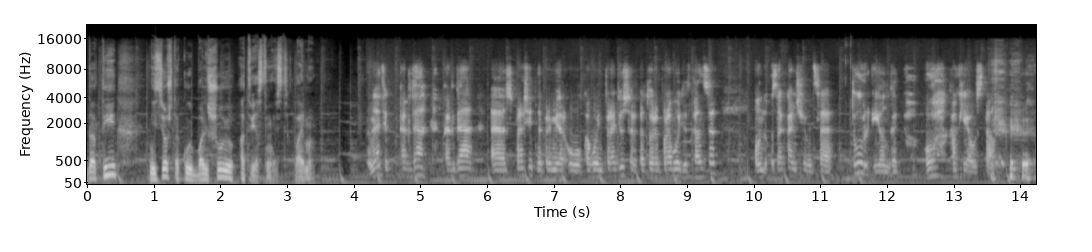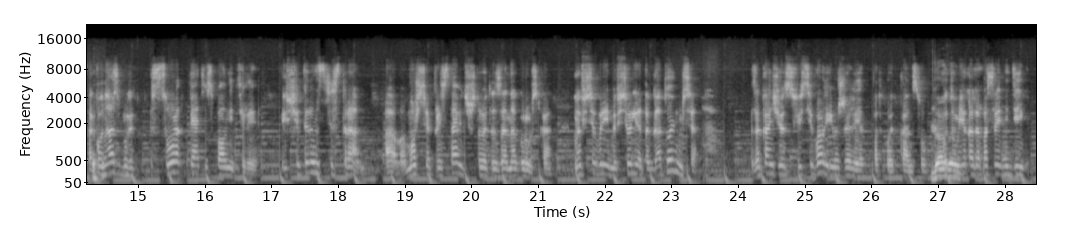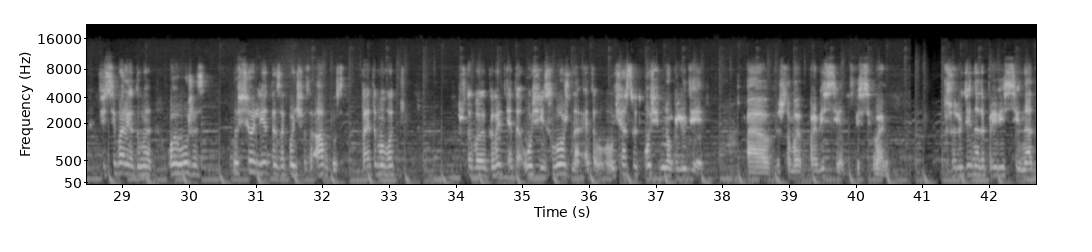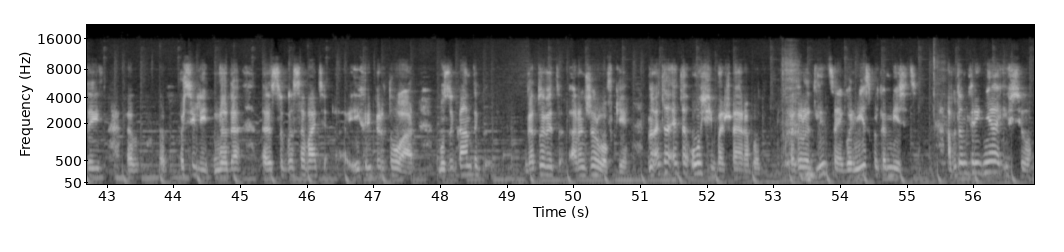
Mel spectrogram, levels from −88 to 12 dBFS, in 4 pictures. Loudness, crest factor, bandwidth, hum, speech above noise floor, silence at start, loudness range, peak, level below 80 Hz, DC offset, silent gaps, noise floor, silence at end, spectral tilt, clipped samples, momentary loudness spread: -12 LUFS; 14 dB; 17.5 kHz; none; 20 dB; 0 s; 2 LU; 0 dBFS; -44 dBFS; under 0.1%; none; -34 dBFS; 0 s; -1 dB/octave; under 0.1%; 10 LU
